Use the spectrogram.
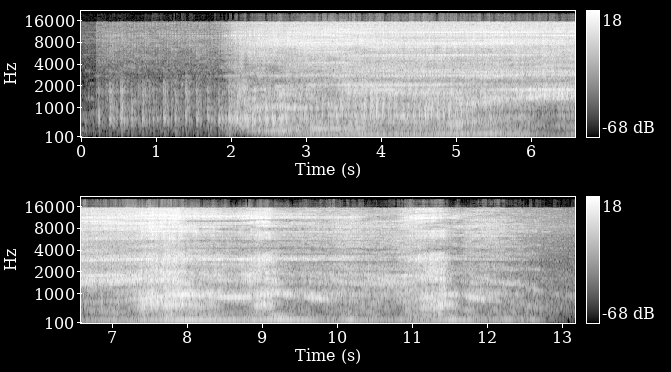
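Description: A VW diesel engine with reprogrammed Delphi fuel injectors idles close by, a steady rumbling drone after a few quick rhythmic pulses at the start, swelling slightly at moments.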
